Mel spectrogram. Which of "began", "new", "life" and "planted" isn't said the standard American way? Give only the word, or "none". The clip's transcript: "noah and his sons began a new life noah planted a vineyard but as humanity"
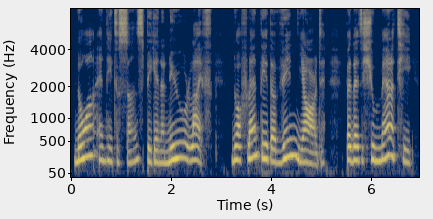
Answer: planted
